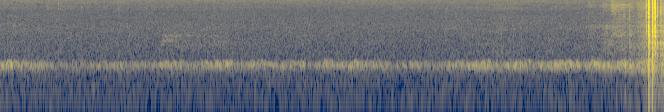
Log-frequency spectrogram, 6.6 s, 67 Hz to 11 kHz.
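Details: Distant black grouse display at a lek in a raised bog at Vargavidderna nature reserve, Tiveden, Sweden, early morning of 25 April 2022: a steady, low bubbling murmur without a break, ending with a sharp mechanical click.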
